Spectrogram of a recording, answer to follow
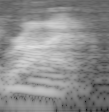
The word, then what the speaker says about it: rhyme: RH is just pronounced like an R, so this would be rhyme.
